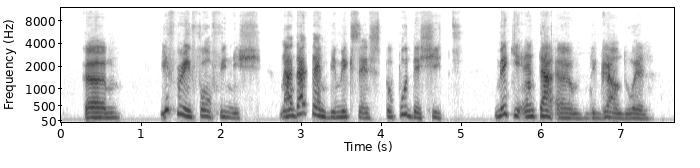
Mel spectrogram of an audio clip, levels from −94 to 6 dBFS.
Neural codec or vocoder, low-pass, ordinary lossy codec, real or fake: codec, 24 kHz, 3 kbps, HILCodec; 10.8 kHz; none; fake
